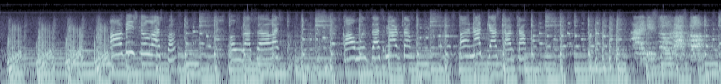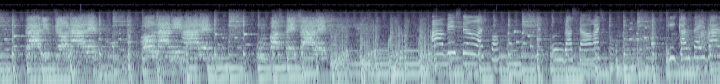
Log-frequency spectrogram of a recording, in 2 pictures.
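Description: A children's song recording plays continuously at a steady, fairly loud level, with a bouncy full-band accompaniment and a melodic sung line running through the whole stretch.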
